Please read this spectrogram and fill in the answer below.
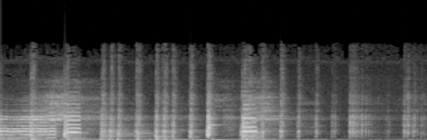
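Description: Marching band brass, trumpet closest, holding a loud chord that cuts off just under a second in, followed by a run of sharp clicking percussion hits from the band's percussion section.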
